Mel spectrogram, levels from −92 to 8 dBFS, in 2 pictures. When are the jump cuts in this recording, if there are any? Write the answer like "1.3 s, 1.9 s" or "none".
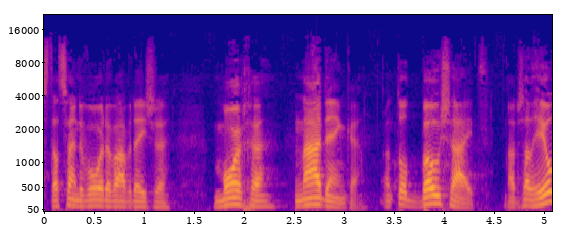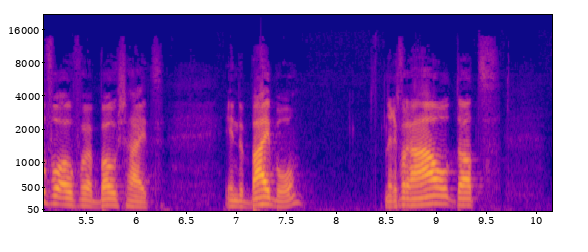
2.5 s, 3.5 s, 4.5 s, 8.6 s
